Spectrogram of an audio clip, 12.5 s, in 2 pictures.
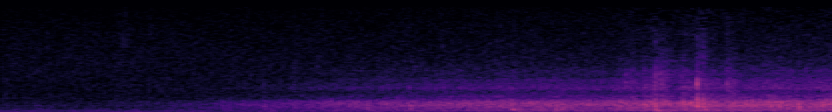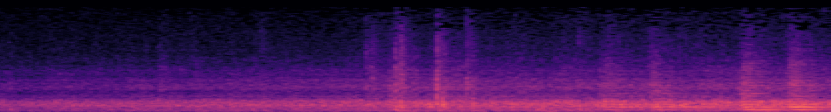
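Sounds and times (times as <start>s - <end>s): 
train rumbling along railway tracks: 1.6s - 12.4s
train wheels clacking: 3.6s - 12.4s.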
